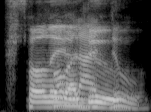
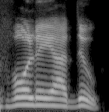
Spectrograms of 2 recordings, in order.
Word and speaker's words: Folie à deux: Joker Folie à deux. Folie à deux. Joker Folie à deux, which is the forthcoming psychological thriller from director Todd Phillips, and it's a sequel to 2019's Joker.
